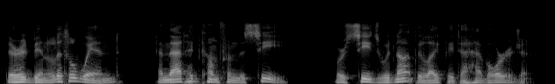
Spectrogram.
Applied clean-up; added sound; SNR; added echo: none; none; none; none.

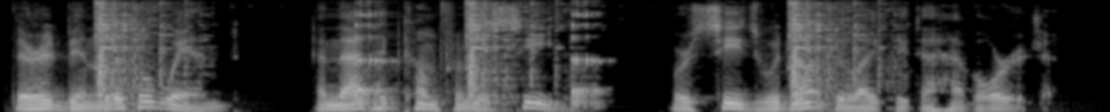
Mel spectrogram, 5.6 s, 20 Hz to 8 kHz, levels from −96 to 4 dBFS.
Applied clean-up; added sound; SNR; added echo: classical method spectral subtraction.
